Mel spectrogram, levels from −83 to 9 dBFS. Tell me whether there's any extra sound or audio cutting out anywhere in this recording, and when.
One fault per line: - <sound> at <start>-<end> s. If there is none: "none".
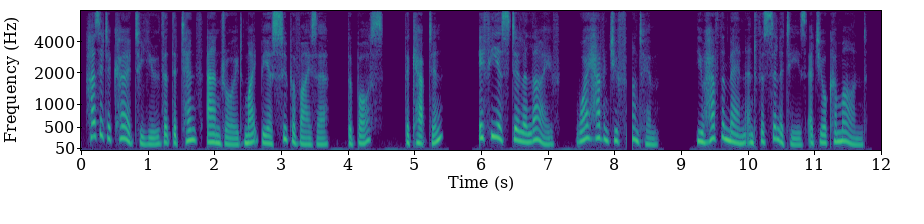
- dropout at 8.2-8.3 s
